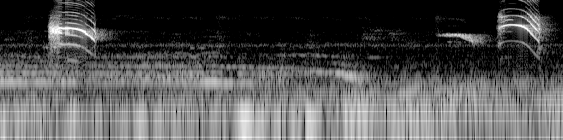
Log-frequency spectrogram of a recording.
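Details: Kaso kaso bird chick calling: two loud high harsh downward-sweeping screeches about three seconds apart, with a short fainter squeal just before the second, over quiet low background noise.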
